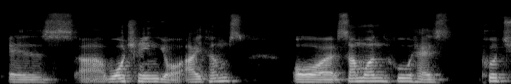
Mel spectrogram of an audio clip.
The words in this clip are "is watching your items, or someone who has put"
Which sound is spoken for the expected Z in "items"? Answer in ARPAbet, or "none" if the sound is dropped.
S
